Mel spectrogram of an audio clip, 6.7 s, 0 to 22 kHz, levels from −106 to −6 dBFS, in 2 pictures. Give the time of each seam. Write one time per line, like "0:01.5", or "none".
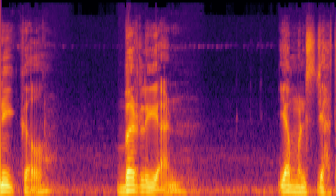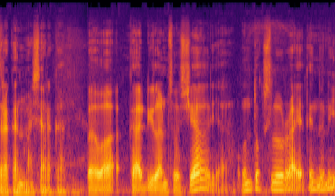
0:04.0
